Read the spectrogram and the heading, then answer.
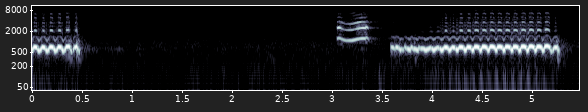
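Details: Tawny owl, a male at and in a nest box, 19:48 on 28 December 2013, with the female calling nearby: a short trill, a quieter higher wavering note, then a long rolling warbled trill of nearly two seconds.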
